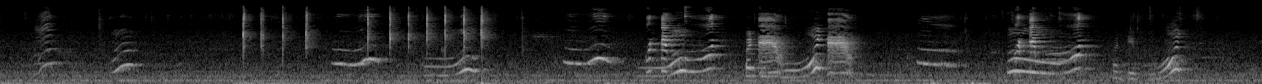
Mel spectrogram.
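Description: Ring-necked parakeet giving a run of short rising, bending whistled calls and chirps, with a quick series of sharp clicks about two and a half seconds in.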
